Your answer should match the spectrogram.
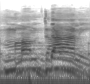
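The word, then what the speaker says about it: Mamdani: The name is Mandani M.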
